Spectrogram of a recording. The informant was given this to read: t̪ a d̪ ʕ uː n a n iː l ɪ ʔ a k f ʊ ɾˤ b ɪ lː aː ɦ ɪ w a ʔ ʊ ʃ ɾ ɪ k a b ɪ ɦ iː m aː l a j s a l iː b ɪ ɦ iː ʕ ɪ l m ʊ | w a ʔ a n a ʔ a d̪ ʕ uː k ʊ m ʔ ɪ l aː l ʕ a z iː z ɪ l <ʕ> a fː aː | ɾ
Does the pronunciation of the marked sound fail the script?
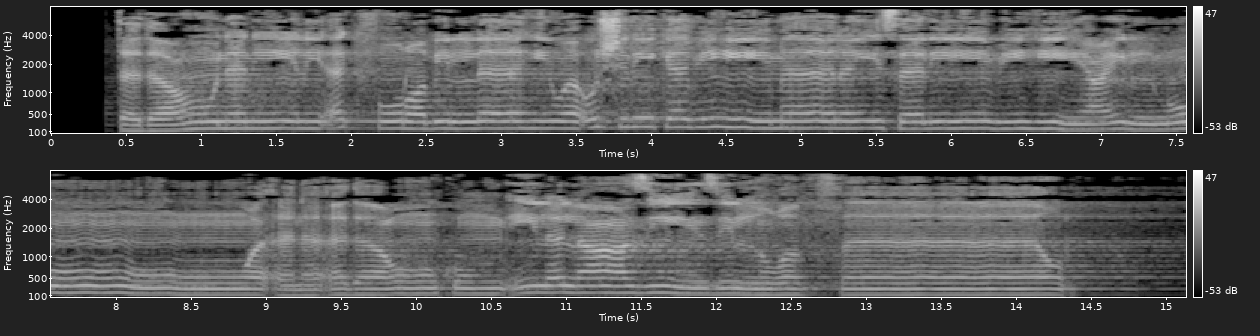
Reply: yes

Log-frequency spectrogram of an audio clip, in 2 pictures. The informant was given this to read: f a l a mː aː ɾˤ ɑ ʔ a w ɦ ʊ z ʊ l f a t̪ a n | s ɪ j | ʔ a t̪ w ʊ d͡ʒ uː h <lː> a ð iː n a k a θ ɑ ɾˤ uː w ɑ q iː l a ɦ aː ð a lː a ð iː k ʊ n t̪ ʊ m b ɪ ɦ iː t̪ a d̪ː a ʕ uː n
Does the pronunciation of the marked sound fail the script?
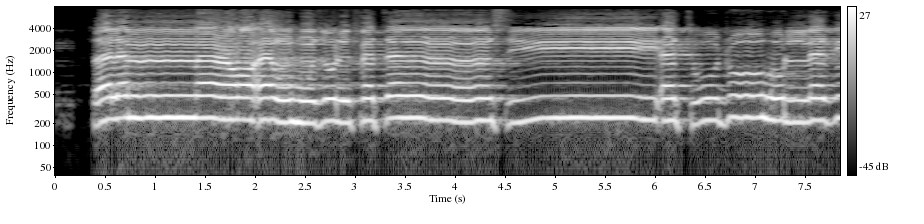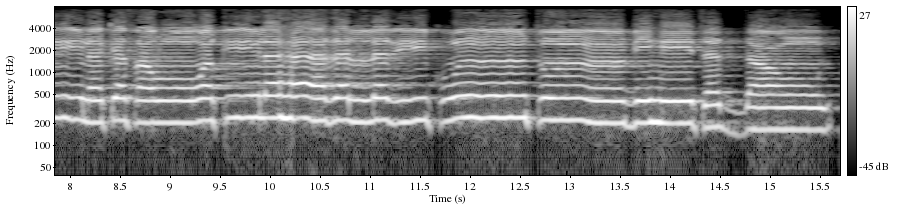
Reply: no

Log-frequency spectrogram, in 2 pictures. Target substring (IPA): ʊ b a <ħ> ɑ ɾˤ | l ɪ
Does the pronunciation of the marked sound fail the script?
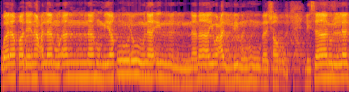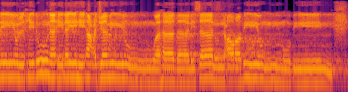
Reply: yes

